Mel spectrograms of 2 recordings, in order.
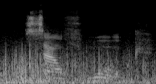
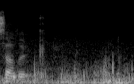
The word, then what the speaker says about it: Southwark: heard it referred you might think it says south walk but in fact um it's pronounced sonic just uh as uh there is no lysist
